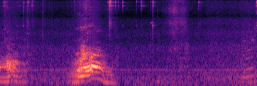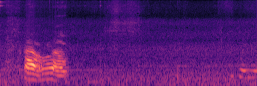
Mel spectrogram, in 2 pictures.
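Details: Indoor pet dog giving two short wavering yowls a few seconds apart, each rising then sliding down, with low room hum and near-silence between calls.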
